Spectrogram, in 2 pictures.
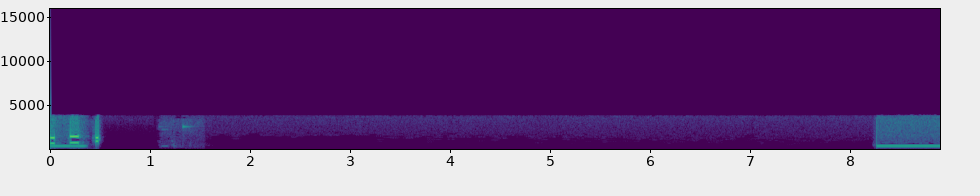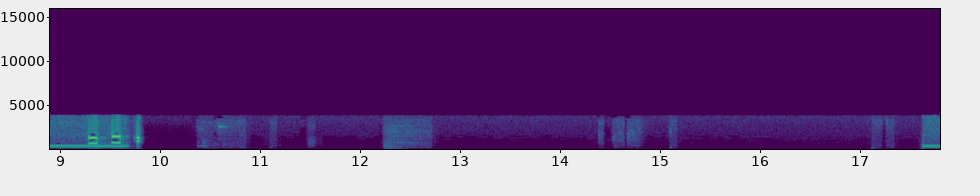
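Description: Multi-frequency signaling tones are pulsed into a stack of linked telephone trunks: a short tone burst at the start, a longer block of steady tones midway and another at the end, with faint clicks and crackles between stretches of silence.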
